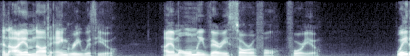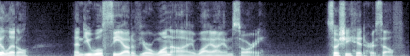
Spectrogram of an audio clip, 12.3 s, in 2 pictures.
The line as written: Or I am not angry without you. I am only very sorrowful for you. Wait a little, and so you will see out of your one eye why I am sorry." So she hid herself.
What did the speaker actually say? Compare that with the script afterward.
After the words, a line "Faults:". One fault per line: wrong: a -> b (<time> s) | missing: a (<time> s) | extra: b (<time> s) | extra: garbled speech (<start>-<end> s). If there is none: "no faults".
And I am not angry with you. I am only very sorrowful for you. Wait a little, and you will see out of your one eye why I am sorry." So she hid herself.
Faults:
wrong: Or -> And (0.0 s)
wrong: without -> with (1.2 s)
missing: so (7.5 s)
